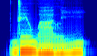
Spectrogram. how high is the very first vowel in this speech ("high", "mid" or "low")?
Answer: mid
